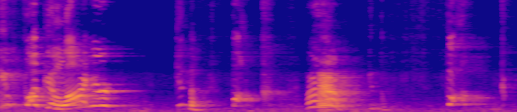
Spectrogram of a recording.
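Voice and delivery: high, loud, laughing pretend outburst; hammed-up telling-off while cracking up; laughing mock yell. Telling an ex to get out, in a high, laughing mock yell.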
